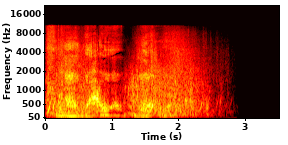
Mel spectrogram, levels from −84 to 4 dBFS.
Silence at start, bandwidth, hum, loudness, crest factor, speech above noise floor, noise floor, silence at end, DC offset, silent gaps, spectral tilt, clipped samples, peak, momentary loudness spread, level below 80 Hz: 0 s; 11 kHz; none; -18 LUFS; 20 dB; 65 dB; -82 dBFS; 1.05 s; under 0.1%; none; -4 dB/octave; under 0.1%; 0 dBFS; 13 LU; -42 dBFS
